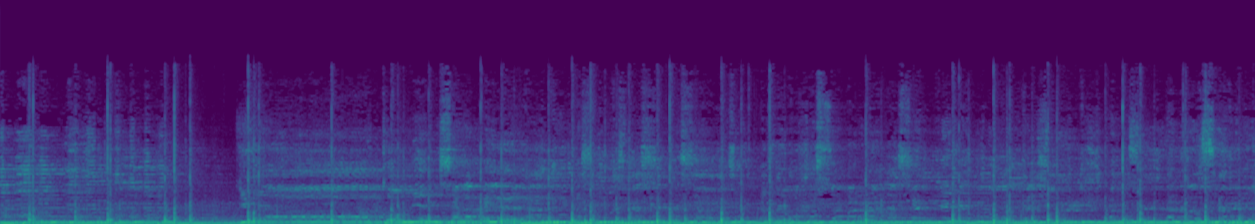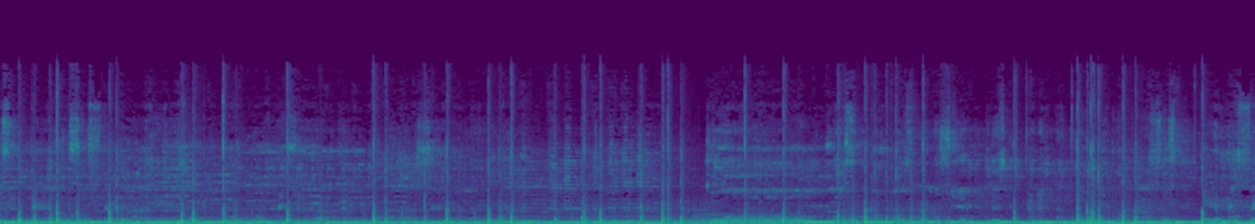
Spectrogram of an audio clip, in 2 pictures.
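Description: Music with singing, mixed with a fireworks display: frequent sharp bangs and crackles of aerial shells bursting.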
